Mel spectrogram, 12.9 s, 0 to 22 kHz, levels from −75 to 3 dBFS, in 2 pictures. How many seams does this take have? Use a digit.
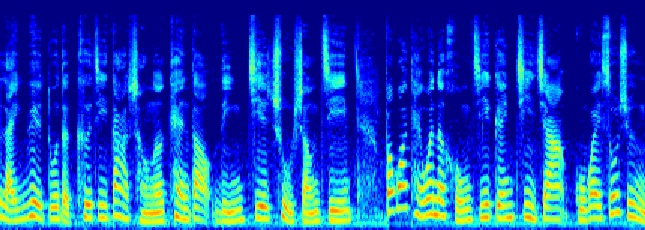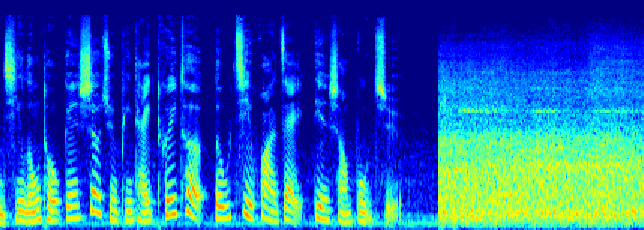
1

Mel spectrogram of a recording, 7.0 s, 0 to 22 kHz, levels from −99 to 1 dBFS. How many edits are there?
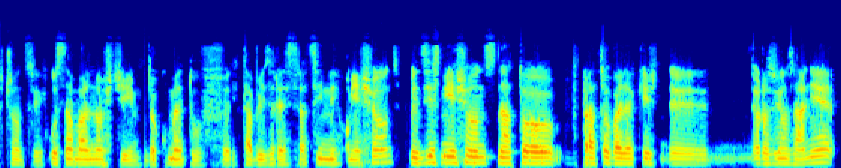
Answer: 4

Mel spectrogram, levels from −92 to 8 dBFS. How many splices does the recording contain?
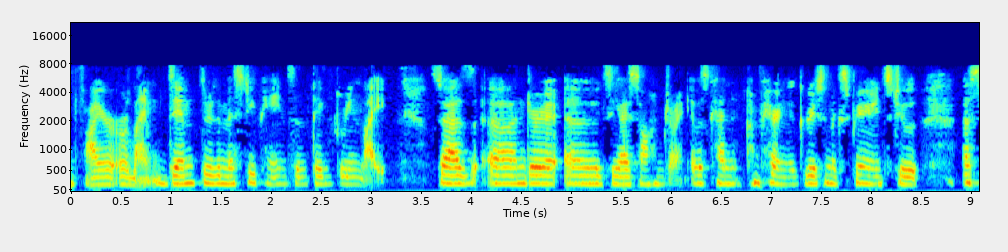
1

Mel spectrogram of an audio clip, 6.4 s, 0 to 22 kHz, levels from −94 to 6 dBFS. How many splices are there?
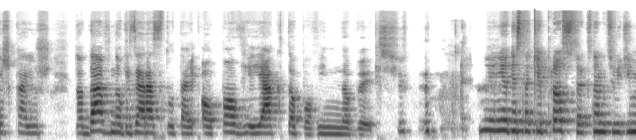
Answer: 4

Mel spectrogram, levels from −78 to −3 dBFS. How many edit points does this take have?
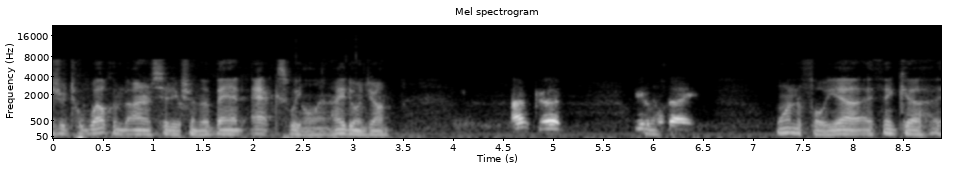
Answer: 3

